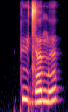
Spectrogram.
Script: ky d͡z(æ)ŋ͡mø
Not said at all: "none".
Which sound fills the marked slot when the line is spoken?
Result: œ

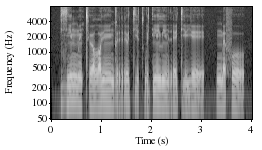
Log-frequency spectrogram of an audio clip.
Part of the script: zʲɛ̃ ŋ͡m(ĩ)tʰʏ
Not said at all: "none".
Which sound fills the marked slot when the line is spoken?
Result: ẽ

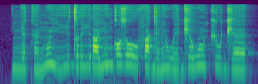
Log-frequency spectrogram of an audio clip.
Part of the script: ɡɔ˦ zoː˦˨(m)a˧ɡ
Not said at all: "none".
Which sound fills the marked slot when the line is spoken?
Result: f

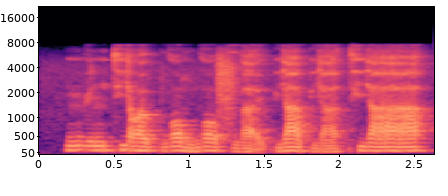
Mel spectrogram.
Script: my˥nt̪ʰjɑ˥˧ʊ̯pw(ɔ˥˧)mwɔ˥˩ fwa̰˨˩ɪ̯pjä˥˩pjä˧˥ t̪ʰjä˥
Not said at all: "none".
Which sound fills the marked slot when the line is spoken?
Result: ɔ˥˧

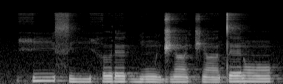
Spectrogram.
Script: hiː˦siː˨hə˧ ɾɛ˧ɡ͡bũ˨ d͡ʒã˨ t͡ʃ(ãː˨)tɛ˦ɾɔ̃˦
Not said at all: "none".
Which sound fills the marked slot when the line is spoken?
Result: ã˨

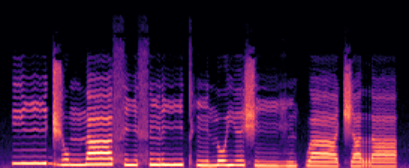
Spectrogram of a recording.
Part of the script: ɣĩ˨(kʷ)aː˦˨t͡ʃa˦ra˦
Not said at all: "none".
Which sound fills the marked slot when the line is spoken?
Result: kʷ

